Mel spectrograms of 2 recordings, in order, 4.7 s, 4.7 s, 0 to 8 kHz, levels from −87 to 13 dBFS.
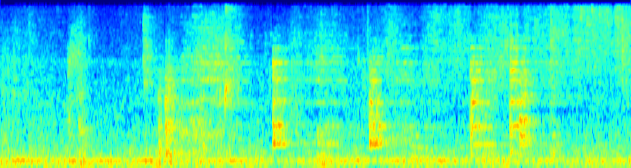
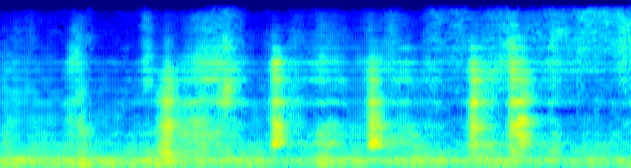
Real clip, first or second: first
